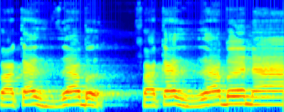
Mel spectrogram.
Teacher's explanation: کذ، پھر زب، با کو ہلانا ہے، با پہ ساکن آ رہا ہے۔ فکذب، فکذبنا، نون کیا الف ہے تو نون کو کھینچ کے ادا کریں گے۔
